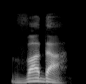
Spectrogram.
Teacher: the key here is that the stress is on that second syllable, the da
